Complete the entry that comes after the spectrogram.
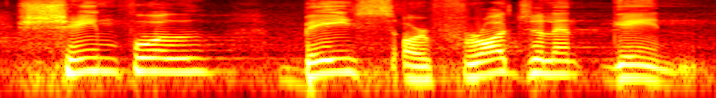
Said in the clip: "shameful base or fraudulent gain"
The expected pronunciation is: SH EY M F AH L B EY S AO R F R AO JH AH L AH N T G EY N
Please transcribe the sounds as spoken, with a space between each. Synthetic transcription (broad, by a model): SH EY M F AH L B EY S AO R F R AO JH AH L AH N T G EY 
